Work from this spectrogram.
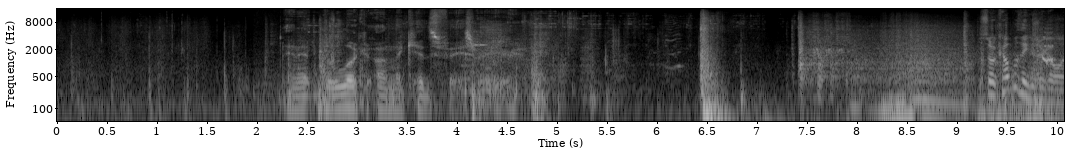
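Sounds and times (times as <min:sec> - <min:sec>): car engine starting and revving: 0:07.4 - 0:10.0.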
